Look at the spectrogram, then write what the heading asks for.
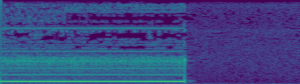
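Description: A telephone line tone during a call being placed: one loud, steady, mid-pitched hum holds for just under a second, then cuts off abruptly into near silence.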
